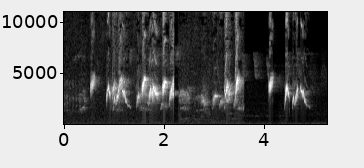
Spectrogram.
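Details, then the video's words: Female red-whiskered bulbul singing to stimulate males, with busy twittering phrases of bright slurred whistles, a brief pause, then more quick chirping notes. "Tiếng chào mào mái kích trống hót líu lo"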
